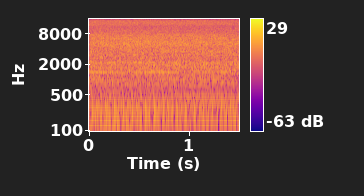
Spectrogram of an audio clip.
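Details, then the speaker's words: Freshly built V8 on a dyno during break-in, loaded to about 140 ft-lb while nearing thermostat temperature. Deep, even firing pulse holds steady under load with no knocks or rattles: normal running under load. "you hear it coming up now it's making it work so we're just giving it some loow you hear it working like that"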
